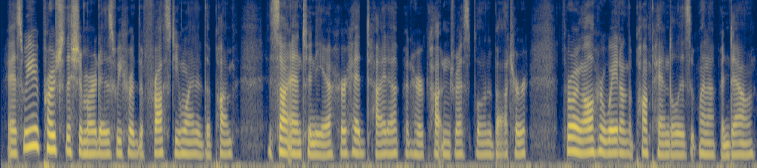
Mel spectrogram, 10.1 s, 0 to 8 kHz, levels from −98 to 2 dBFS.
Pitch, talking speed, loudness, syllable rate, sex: 175 Hz, 245 wpm, -19 LUFS, 5.9 syllables/s, female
